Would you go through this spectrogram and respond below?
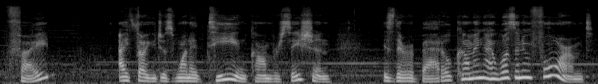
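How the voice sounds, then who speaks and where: A woman's voice: low voice, very animated, moderate pace, a little mellow. A woman acting a poised, sly spy with a fierce streak in a video game, arch and dramatic. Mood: sly, playful. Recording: music behind the voice.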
